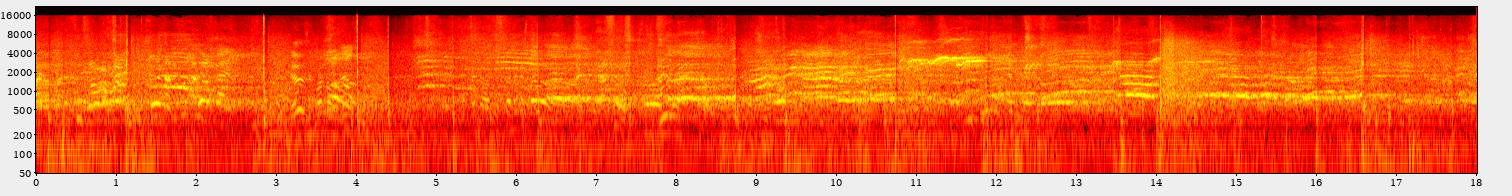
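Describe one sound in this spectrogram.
Bodies thud heavily onto a wrestling ring mat.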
